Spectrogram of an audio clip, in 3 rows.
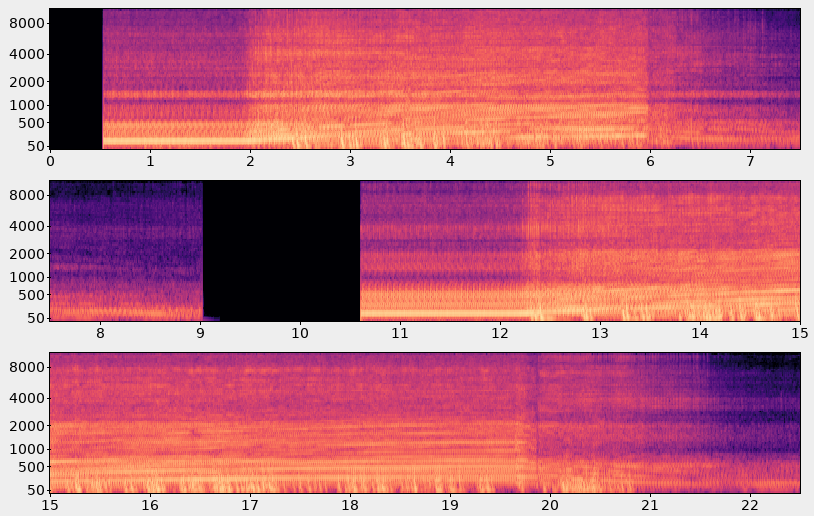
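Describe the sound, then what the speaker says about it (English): A cammed LS3 V8 in a Camaro with a Stage 3 Texas Speed cam kit revs up hard on a chassis dyno, loud and sustained with a rising pitch, then drops off and revs through a second long pull. "I'll show you guys what it sounds like and kind of the numbers it puts down and how it reacts"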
